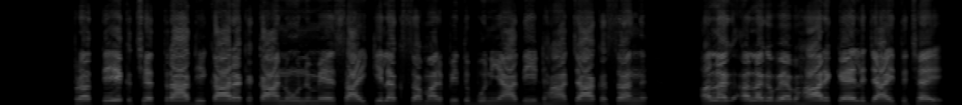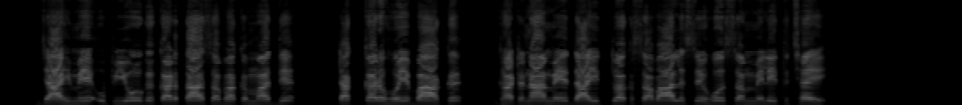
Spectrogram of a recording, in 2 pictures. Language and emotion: Maithili, neutral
